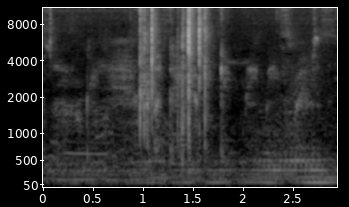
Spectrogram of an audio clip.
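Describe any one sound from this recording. A plastic packet crinkles.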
